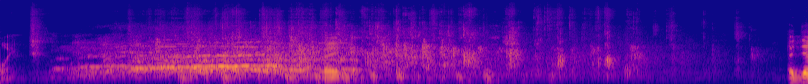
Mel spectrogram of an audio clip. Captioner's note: cheers and applause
